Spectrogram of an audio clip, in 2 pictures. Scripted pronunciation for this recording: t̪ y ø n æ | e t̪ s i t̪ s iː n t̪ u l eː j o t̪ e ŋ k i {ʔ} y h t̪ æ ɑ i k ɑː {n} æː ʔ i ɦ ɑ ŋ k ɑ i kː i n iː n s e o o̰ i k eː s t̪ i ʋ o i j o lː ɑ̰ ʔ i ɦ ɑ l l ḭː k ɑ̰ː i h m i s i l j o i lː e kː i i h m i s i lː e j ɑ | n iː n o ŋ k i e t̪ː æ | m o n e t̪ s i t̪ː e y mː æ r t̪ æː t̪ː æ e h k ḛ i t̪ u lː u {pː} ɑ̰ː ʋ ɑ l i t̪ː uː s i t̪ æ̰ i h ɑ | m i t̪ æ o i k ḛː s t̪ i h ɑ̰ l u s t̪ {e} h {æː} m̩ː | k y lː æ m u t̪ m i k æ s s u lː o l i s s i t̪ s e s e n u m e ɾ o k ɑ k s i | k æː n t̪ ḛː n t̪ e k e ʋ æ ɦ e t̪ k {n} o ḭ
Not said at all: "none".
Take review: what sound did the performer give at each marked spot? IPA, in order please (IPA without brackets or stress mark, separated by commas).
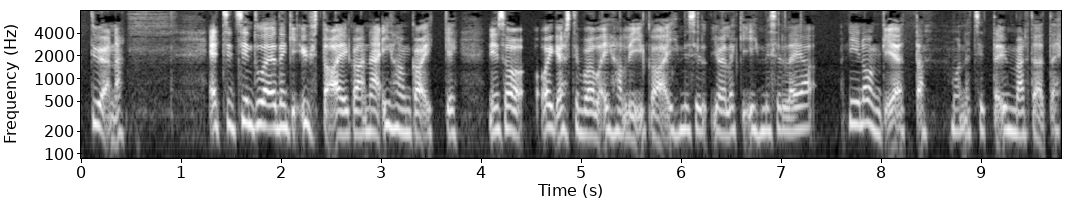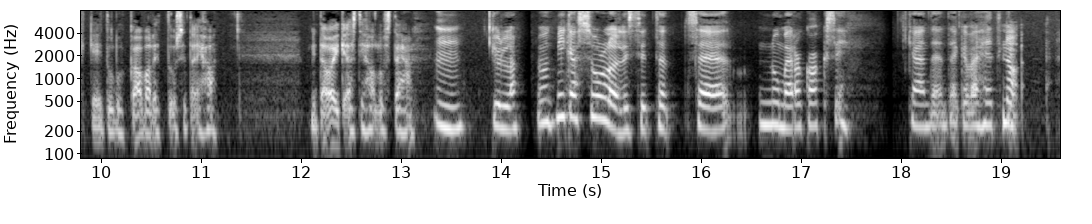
ʔ, n, kː, e, æ, n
